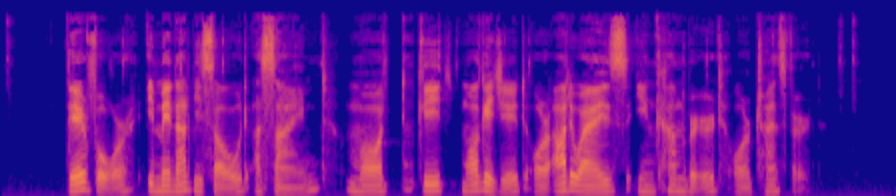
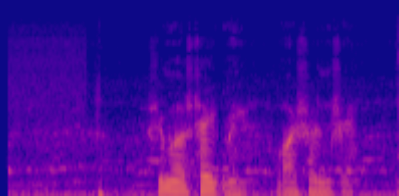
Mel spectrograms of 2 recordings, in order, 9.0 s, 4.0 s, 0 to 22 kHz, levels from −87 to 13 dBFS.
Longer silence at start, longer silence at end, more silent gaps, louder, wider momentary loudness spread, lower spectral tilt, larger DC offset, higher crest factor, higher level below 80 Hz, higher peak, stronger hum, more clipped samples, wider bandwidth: first, 0.65 s vs 0.1 s; first, 0.9 s vs 0 s; neither; first, -21 LUFS vs -35 LUFS; second, 15 LU vs 20 LU; second, -1.5 dB/octave vs -7.5 dB/octave; neither; about the same, 24 dB vs 22 dB; second, -62 dBFS vs -48 dBFS; first, 0 dBFS vs -14 dBFS; neither; neither; first, 16.5 kHz vs 14.5 kHz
